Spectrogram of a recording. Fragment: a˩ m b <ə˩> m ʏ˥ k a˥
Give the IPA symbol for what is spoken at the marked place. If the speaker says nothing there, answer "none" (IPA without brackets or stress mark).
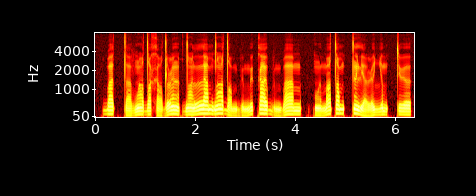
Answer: ʏ˩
